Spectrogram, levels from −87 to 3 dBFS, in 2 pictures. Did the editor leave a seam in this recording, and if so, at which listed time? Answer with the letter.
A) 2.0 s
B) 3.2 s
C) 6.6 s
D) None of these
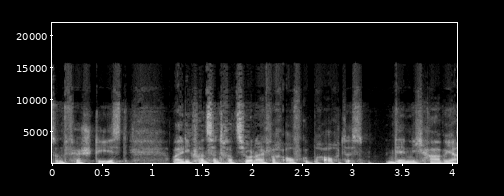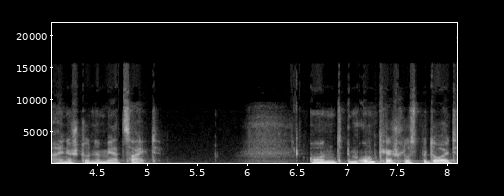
B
